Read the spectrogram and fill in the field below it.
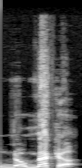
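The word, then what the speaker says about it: gnomecha: been trying to build a nomeka you know with the silent g to get myself out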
